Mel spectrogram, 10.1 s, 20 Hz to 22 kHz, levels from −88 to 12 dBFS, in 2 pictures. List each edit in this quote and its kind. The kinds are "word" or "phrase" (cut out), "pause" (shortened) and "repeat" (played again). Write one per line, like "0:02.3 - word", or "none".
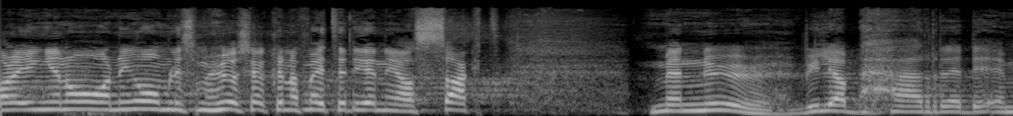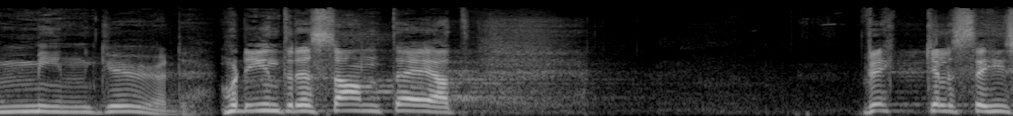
0:01.5 - word
0:03.1 - pause
0:04.3 - phrase
0:06.1 - pause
